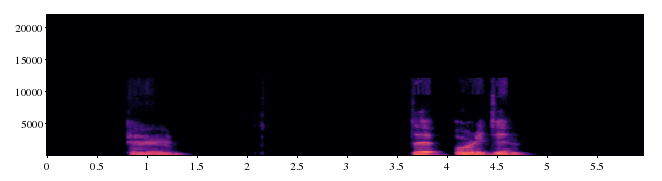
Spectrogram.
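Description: A woman speaks with animation through a microphone, in short bursts.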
